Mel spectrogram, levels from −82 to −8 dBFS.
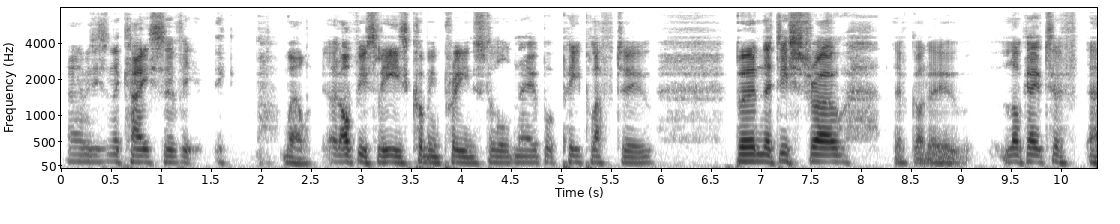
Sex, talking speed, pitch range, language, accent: male, 175 wpm, 110-135 Hz, English, British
